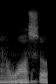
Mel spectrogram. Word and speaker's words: Owasso: Yeah, Owosso, Oklahoma.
